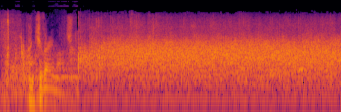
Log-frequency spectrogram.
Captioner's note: applause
